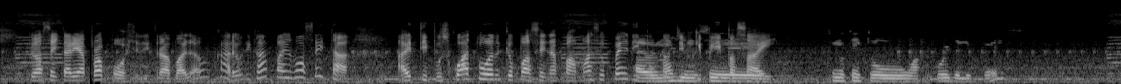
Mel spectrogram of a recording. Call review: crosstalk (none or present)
present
